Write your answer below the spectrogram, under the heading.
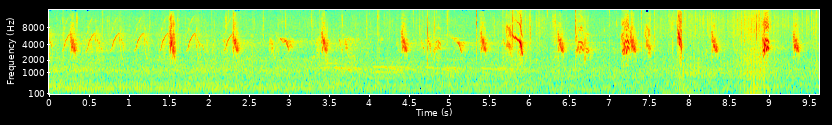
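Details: Several sparrows gathering to take food from a hand at a Tenmangu shrine, 7 July 2022; a steady stream of bright, high chirps roughly every half second, with overlapping callers and a brief low rumble near the end.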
